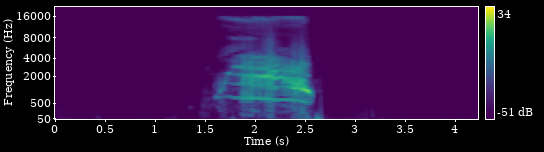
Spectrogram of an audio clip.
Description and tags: cat screech
cat, exclamation, scream, screech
